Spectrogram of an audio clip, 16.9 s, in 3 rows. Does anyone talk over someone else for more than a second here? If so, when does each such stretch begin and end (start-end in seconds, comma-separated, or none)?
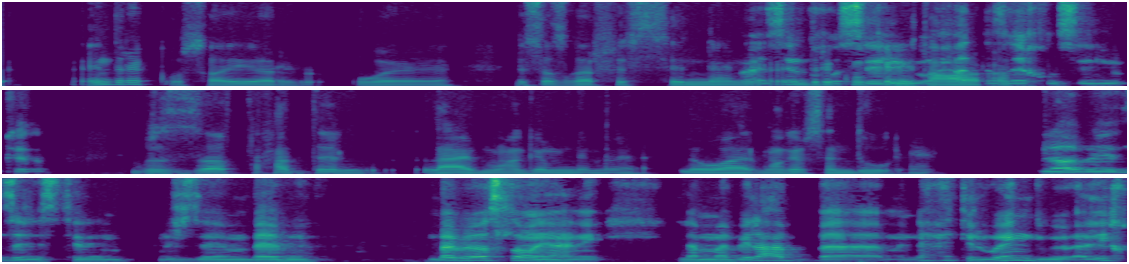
3.7-5.3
